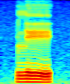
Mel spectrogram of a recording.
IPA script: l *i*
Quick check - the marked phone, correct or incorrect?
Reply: incorrect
